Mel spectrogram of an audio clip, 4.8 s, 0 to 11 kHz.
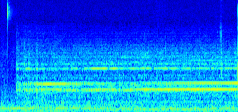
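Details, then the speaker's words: Handheld radios, transmitter 147 MHz to receiver 441 MHz with low-pass filter on transmitter blocking third harmonic; weaker steady hum with constant tones between clicks, as transmitter fundamental hits receiver mixer product. "you can still hear the audible interference, and it's a little weaker because the signal levels aren't as strong."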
